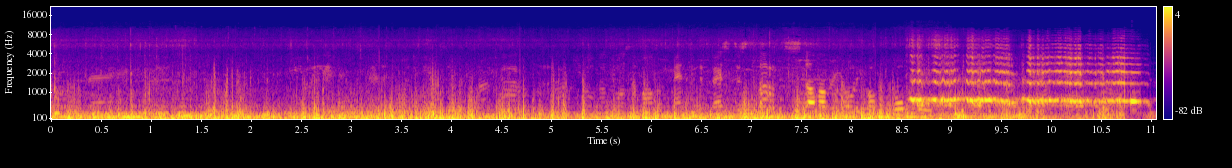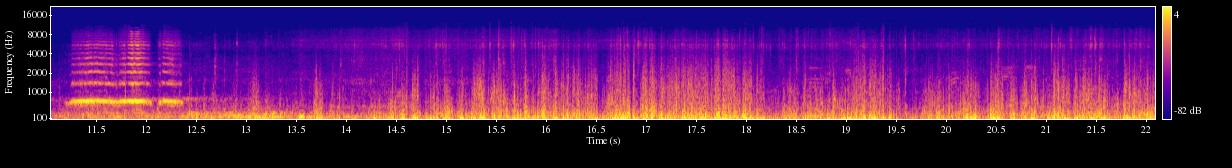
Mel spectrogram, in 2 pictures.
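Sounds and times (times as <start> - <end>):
bike frame and wheels rattling: 0.0 - 22.0
wind buffeting microphone: 0.0 - 22.0.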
